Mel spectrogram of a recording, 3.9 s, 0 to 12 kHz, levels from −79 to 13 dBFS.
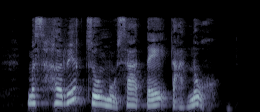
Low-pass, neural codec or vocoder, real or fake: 7.2 kHz; none; real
